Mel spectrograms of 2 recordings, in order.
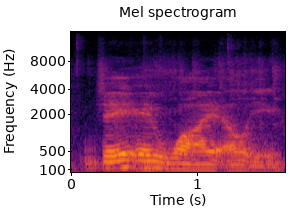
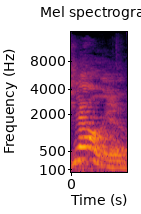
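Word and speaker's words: Jale: Jayle. Yeah. Okay. Jaylee. No, you're Jelly. mispronouncing it. There's- Jelly.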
